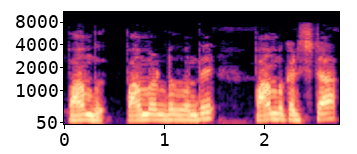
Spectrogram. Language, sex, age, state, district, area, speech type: Tamil, male, 18-30, Tamil Nadu, Krishnagiri, rural, spontaneous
